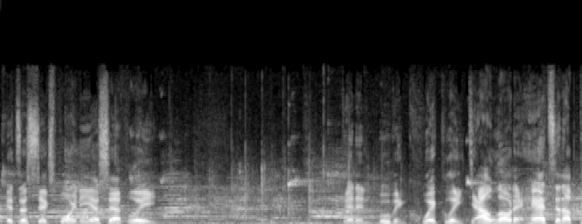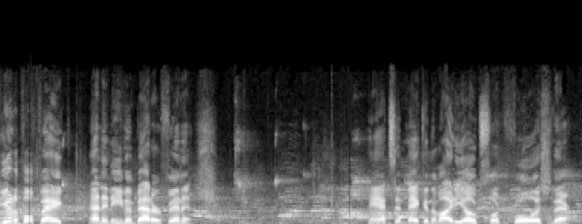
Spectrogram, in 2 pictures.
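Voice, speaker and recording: A man with a slightly high voice calls a basketball game live as the play-by-play announcer. Loud gym noise and bouncing balls sit behind him. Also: normal speed, long pauses. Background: loud game noise, ball bounces.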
